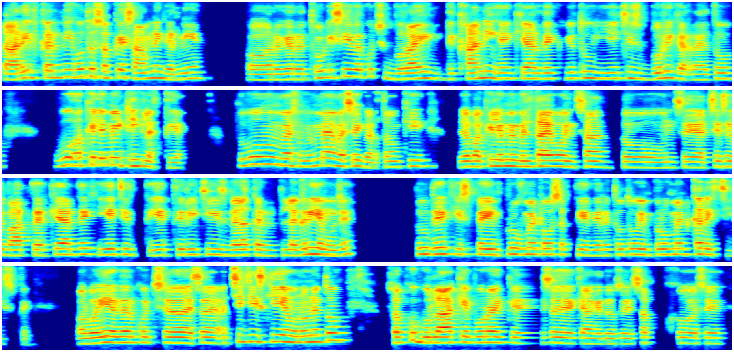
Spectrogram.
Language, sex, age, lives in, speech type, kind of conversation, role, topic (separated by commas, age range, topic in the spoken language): Hindi, male, 20-24, India, conversation, podcast, guest, Feedback dene aur lene ka tumhara tareeka kya hai?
